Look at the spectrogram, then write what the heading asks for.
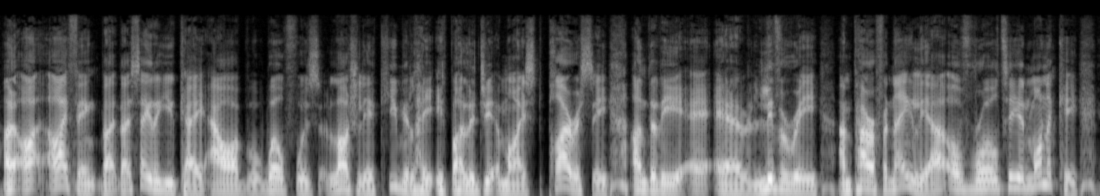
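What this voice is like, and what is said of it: British English accent. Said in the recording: “people hear my accent and think, this guy is going to tax me without representation”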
